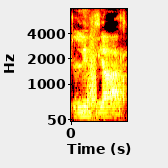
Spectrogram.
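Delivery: limpiar said slowly, stressed on final AR; end stress. Shown as a demonstration. Teacher prompting students to repeat limpiar, slow, end-stressed on AR. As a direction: stretch limpiar and land on lim-pi-AR. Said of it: "putting the stress at the end".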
